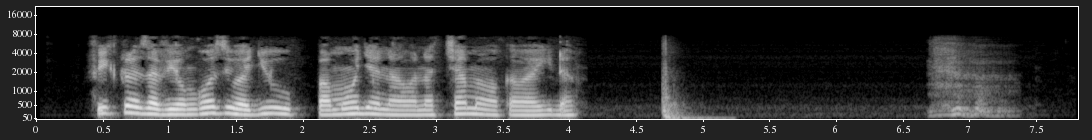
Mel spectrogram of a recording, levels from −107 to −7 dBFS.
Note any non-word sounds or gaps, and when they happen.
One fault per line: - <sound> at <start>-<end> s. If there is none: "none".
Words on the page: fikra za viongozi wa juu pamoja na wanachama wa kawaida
- thud at 4.7-5.3 s
- laugh at 6.7-7.4 s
